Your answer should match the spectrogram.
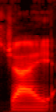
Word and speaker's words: Jay: My name is Jay, and you can contact me on Twitter as J29ers.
